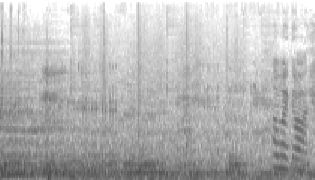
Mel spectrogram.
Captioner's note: faint growls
